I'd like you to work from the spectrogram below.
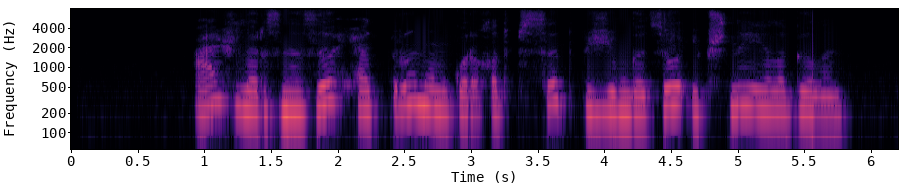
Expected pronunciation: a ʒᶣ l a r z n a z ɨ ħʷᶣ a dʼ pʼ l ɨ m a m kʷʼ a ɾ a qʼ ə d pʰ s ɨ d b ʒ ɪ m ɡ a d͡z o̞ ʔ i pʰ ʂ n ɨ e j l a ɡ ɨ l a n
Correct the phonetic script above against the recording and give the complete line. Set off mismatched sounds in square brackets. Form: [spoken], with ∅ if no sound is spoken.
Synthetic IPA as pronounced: a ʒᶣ l a r z n a z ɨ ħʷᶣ a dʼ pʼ [r] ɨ m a m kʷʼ a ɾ a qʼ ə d pʰ s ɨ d b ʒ ɪ m ɡ a d͡z o̞ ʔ i pʰ ʂ n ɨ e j l a ɡ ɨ l a n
